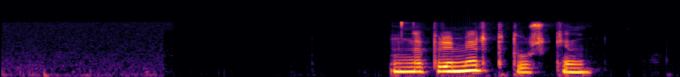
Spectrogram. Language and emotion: Russian, neutral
